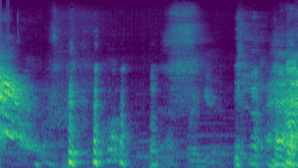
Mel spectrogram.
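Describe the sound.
A person imitates the pained yowl of a cat being shot by an arrow with a few short, strained vocal cries, fairly loud, followed by bursts of laughter.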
